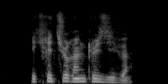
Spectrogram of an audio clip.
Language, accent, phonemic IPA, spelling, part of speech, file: French, France, /e.kʁi.tyʁ ɛ̃.kly.ziv/, écriture inclusive, noun, LL-Q150 (fra)-écriture inclusive.wav
- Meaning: gender-neutral writing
